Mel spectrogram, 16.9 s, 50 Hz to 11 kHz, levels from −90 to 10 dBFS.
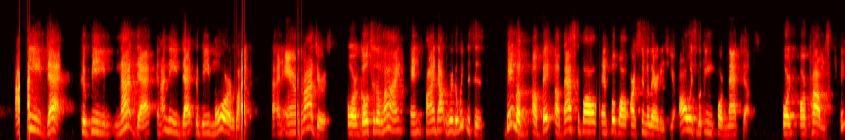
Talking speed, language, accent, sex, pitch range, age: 170 wpm, English, American, male, 185-310 Hz, 40-59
